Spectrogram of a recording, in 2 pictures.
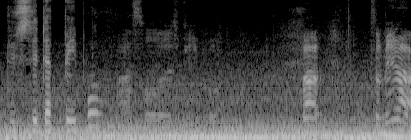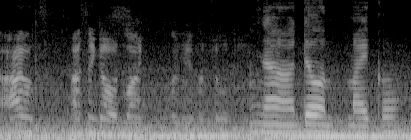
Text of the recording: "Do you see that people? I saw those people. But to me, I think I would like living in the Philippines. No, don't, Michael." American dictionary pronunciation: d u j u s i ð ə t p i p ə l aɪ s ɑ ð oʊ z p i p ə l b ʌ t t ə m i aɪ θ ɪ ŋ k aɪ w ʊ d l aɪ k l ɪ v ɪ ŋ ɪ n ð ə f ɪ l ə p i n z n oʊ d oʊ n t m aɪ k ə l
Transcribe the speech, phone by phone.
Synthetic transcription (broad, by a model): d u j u s i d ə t p i p ə l aɪ s ɑ ð oʊ z p i p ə l b ʌ t t ə m i aɪ θ ɪ ŋ k aɪ w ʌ d l aɪ k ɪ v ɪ ɪ n ð ə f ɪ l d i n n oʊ d oʊ n t m aɪ k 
